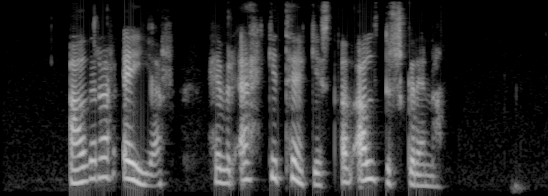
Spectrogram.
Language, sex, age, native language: Icelandic, female, 40-49, Icelandic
